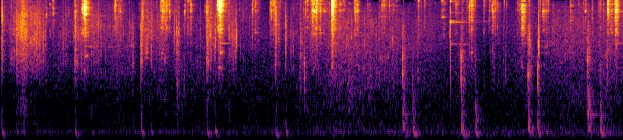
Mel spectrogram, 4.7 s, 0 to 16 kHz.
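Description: Keys jangling in the video game Mafia 3, a steady metallic jingle of a key bunch, close and continuous for several seconds alongside a faint car presence, no talk.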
